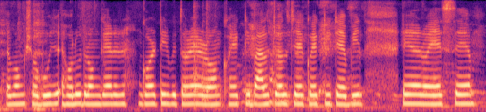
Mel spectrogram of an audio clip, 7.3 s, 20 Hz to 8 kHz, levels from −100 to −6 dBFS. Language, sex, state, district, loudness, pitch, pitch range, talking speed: Bengali, female, Assam, Hailakandi, -12 LUFS, 240 Hz, 235-245 Hz, 115 wpm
